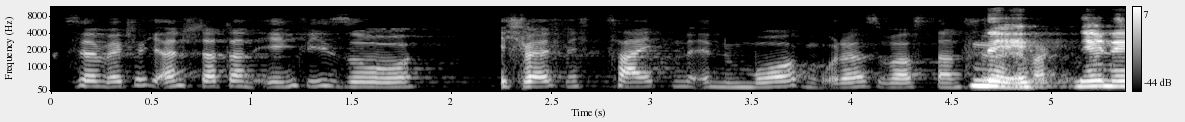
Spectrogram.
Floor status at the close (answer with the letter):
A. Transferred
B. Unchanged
A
